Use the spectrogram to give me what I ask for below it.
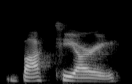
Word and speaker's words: Bakhtiari: Bakhtiari. Bakhtiari. Now, Fern. There you go. Like bok choy. Like bok choy. Yes, exactly like the vegetable.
